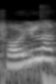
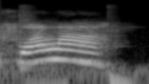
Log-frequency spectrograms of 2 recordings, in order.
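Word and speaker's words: voilà: pendengar podcast Balik lagi sama gue, Voila Ada beberapa dari pendengar podcast yang komplain ke gue Bacanya tuh bukan Voila tahu, Tapi Voila Voila Iya sih bener,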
